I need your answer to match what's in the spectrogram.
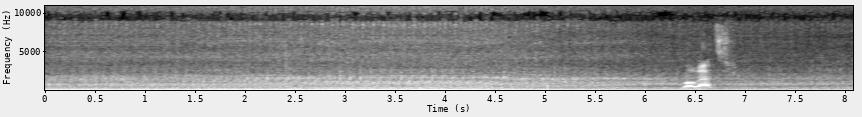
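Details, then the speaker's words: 1986 Dodge Daytona Turbo Z Shelby after an engine build, just after the idle screw was turned up: a steady, smooth, low idle with no misses. Normal idle, though a loose cylinder 2 plug was found and it is smoking. "darn smooth right there OHP we've also got a loose plug here cylinder number two it looks like she's sitting there running pretty solid right now real smooth"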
